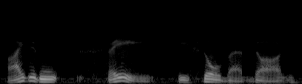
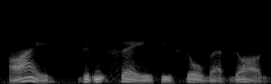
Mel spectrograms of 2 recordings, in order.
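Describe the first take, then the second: First: The stress falls on the word say. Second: The stress falls on the word I. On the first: It was implied rather than said. "I didn't say it. I might have implied it" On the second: Someone else said it. "I didn't say anything. Someone else said it"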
